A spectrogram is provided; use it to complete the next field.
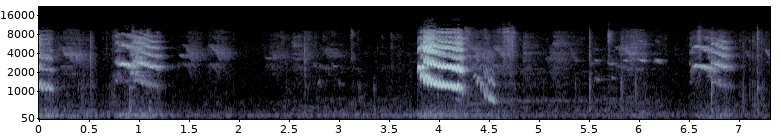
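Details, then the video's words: Baby parrots give a few scattered harsh squawks with descending harmonic sweeps. The loudest comes near the middle, and quieter ones fall before and after it, separated by long pauses with a faint low indoor hum. "Baby Parrots Sounds"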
